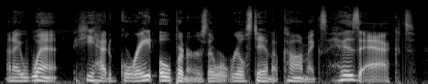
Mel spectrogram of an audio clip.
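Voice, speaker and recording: Woman, comedian, casual chat, lowish voice, dry close sound. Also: moderate pace, gravelly, dry recording. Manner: animated storytelling, trailing off mid-sentence.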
